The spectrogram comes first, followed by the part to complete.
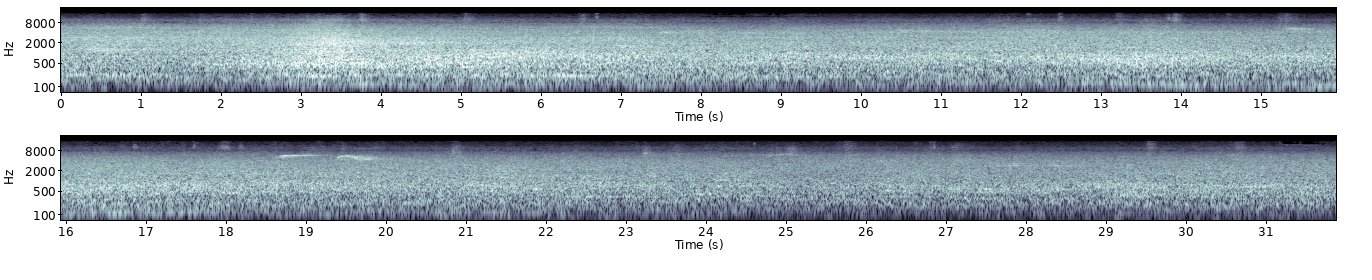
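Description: A steady wash of outdoor city noise, swelling a little about three seconds in and then slowly easing off, with a few faint short high tones near the middle.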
